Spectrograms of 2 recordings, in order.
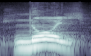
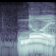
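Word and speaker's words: Nu: Do you know how to pronounce that? It's not new. – Noi. – Noi. This is noi.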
